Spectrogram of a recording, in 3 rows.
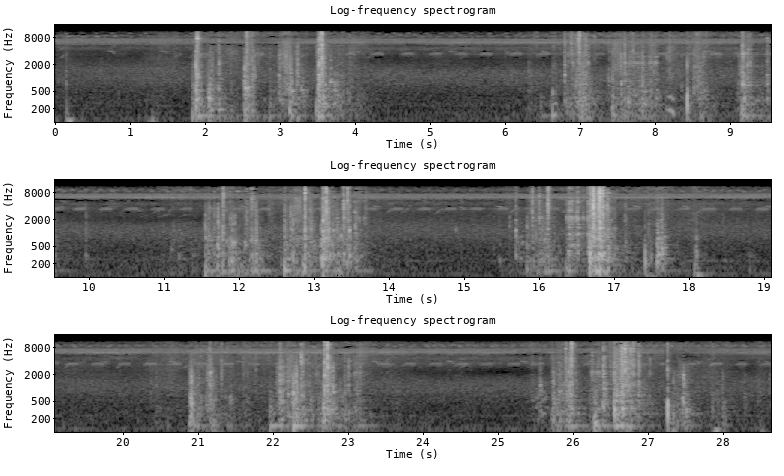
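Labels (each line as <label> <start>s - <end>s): A driver repeatedly gets on and off the mower, alternating between sitting and standing. 0.1s - 28.6s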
